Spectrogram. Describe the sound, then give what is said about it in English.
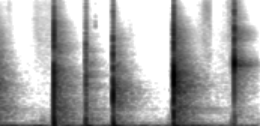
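Hands drum on the player's own chest in five sharp slaps with an uneven rhythm, a quick pair followed by more spaced hits, with no talking. “I mean, the only sort of instrument I can kind of play is my own chest.”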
